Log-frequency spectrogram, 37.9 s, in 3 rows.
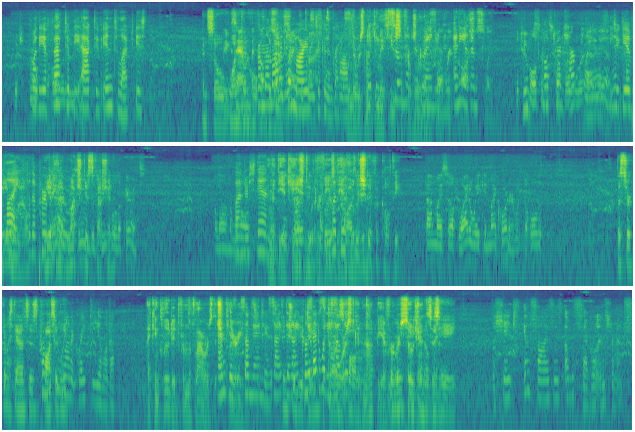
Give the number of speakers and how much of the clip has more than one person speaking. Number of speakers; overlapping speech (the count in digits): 8, about 51%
